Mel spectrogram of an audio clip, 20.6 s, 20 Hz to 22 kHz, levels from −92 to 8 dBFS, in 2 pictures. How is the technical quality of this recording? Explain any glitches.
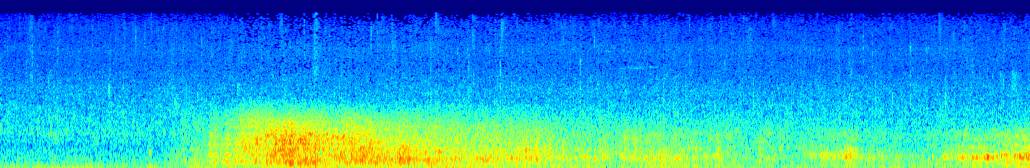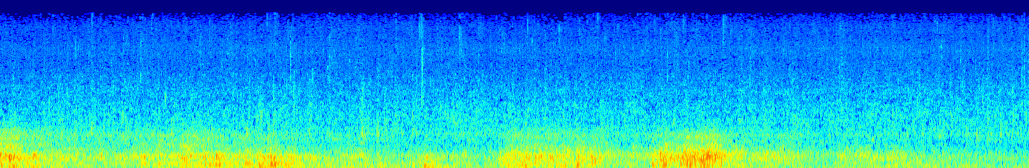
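The recording has three short glitches at about 1.48, 14.93 and 19.01 s, and each lasts roughly 30 ms, about one 26.1 ms MP3 frame. They sound like a brief chirp or hole where the sound skips ahead. The likely cause is a broken MP3 bit reservoir. Frames were dropped, so the next frame reached back for borrowed data and decoded bytes from the wrong frame.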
